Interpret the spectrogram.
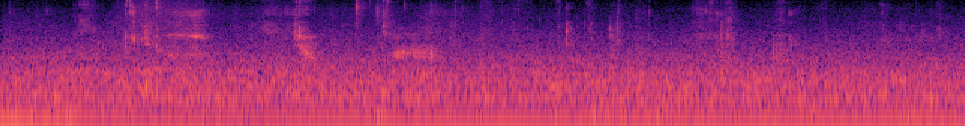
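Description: Close-miked chewing and biting of food, with scattered soft wet mouth clicks, over a steady low hum.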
